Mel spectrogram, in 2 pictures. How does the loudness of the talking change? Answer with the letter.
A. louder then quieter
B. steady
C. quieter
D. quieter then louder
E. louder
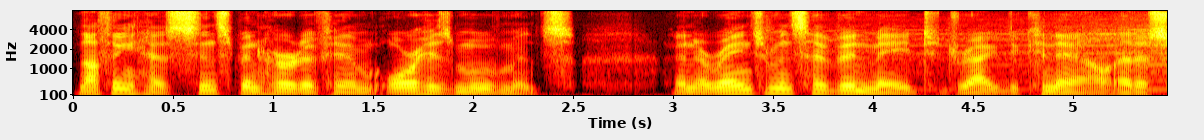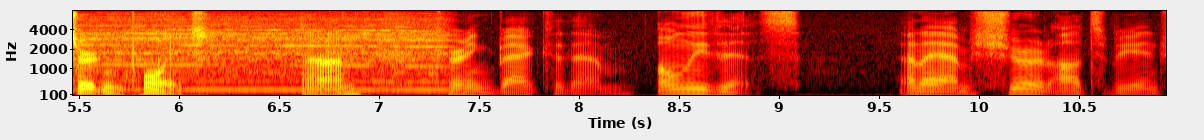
C.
